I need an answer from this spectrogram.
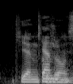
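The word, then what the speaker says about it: Kyan Khojandi: Du moins, tous les juges humoristes, Eric euh, Antoine, euh, Sugar Sammy, euh, Kiev Conjandi, je le prononce bien son nom? Kian. Kian Conjandi.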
